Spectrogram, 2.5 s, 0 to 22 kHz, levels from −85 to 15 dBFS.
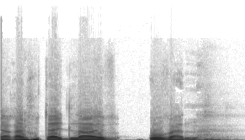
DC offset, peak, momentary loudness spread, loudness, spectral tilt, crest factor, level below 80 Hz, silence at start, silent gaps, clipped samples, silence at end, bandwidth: under 0.1%; 0 dBFS; 11 LU; -9 LUFS; -9 dB/octave; 8 dB; -32 dBFS; 0 s; none; 2%; 0.15 s; 9.6 kHz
